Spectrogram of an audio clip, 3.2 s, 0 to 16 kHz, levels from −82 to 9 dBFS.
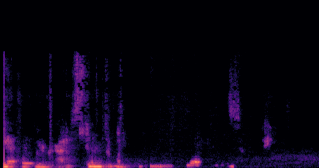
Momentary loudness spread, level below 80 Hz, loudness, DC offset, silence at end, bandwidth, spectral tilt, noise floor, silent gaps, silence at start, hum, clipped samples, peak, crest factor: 21 LU; -56 dBFS; -25 LUFS; under 0.1%; 0.5 s; 11 kHz; -8 dB/octave; -61 dBFS; none; 0.05 s; none; under 0.1%; -8 dBFS; 18 dB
